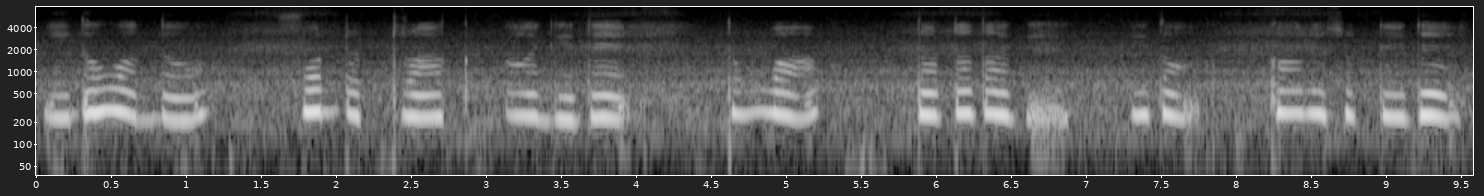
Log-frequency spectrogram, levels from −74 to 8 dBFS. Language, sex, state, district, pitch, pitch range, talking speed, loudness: Kannada, female, Karnataka, Bellary, 255 Hz, 240-270 Hz, 65 wpm, -15 LUFS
